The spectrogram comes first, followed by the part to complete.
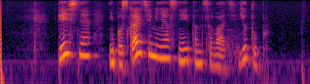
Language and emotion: Russian, positive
